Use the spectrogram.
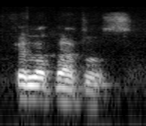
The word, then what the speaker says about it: PelaGatos: Pelagatos. Am I pronouncing it the right way? Okay. Yes, okay. Yes, it's perfect. You said it correctly. Yes. Pelagatos. Pelagatos, the biggest and the baddest radio station.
